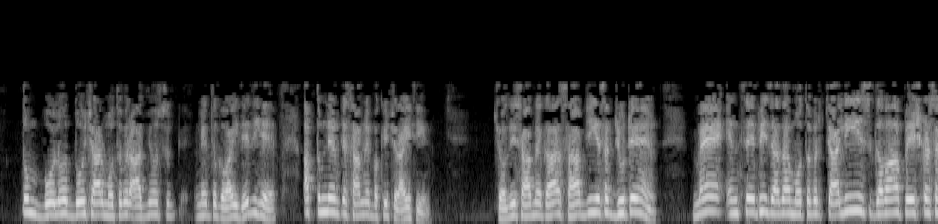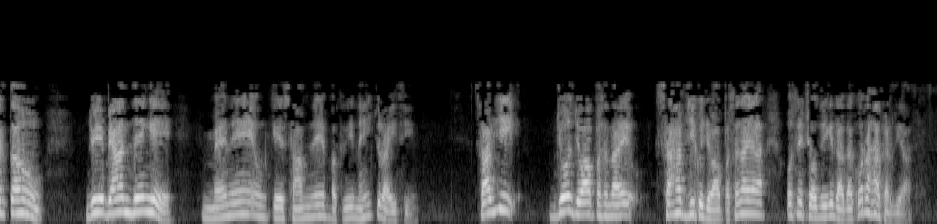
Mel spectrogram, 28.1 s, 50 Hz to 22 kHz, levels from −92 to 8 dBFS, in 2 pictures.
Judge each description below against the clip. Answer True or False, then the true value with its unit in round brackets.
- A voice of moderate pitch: True (175 Hz)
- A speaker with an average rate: True (165 wpm)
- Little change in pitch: False (4.5 semitones)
